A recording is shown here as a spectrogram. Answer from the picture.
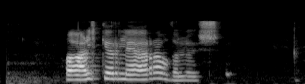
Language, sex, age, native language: Icelandic, female, 30-39, Icelandic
